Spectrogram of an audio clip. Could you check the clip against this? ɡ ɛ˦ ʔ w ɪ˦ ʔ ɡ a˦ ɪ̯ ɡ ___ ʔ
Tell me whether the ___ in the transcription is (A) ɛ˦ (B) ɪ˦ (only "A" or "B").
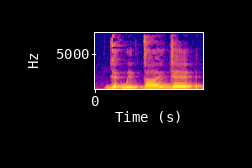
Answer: A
